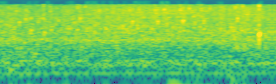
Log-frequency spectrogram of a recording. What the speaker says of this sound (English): It releases a water source on the top, as you can see,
